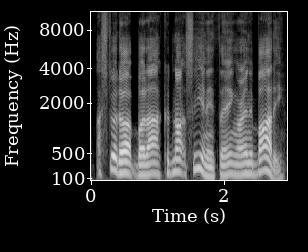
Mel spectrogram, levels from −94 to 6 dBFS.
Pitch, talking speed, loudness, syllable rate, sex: 160 Hz, 225 wpm, -17 LUFS, 5.9 syllables/s, male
